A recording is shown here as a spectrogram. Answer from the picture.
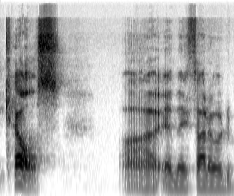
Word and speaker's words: Kelce: Their last name is actually Kels, and they thought it would be appropriate at the Super Bowl to say it's actually Kels and not Kelce.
